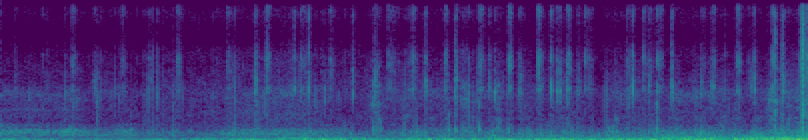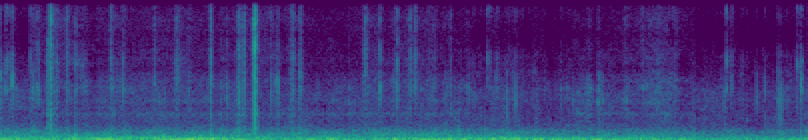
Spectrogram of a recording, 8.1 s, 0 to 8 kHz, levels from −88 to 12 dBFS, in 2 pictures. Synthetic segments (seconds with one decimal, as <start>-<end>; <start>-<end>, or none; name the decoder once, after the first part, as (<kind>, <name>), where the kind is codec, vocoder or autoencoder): 4.2-6.4 (autoencoder, DAC-VAE); 6.9-7.5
